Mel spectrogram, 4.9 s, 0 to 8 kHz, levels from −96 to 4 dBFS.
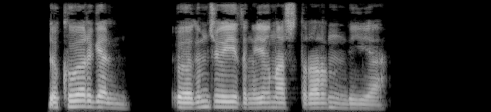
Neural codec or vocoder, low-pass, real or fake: none; 7.2 kHz; real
